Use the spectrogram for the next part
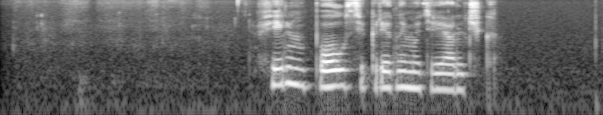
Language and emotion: Russian, neutral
